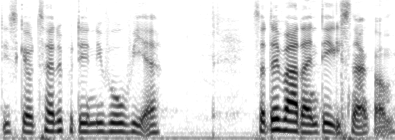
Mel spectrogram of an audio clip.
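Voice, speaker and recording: A woman talks in a monotone, flat intonation on a very clean recording with a silent background. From Denmark, Funen (Stige, Odense). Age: 30s. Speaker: vocational business graduate, mother. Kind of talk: casual interview. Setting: meeting room.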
